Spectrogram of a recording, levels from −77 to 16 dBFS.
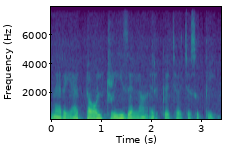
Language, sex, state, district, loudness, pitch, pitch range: Tamil, female, Tamil Nadu, Nilgiris, -16 LUFS, 150 Hz, 125-170 Hz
